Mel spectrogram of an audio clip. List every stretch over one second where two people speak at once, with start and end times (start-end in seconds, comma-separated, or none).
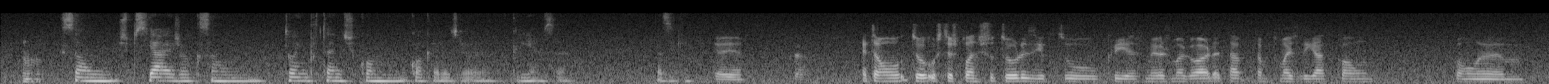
none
